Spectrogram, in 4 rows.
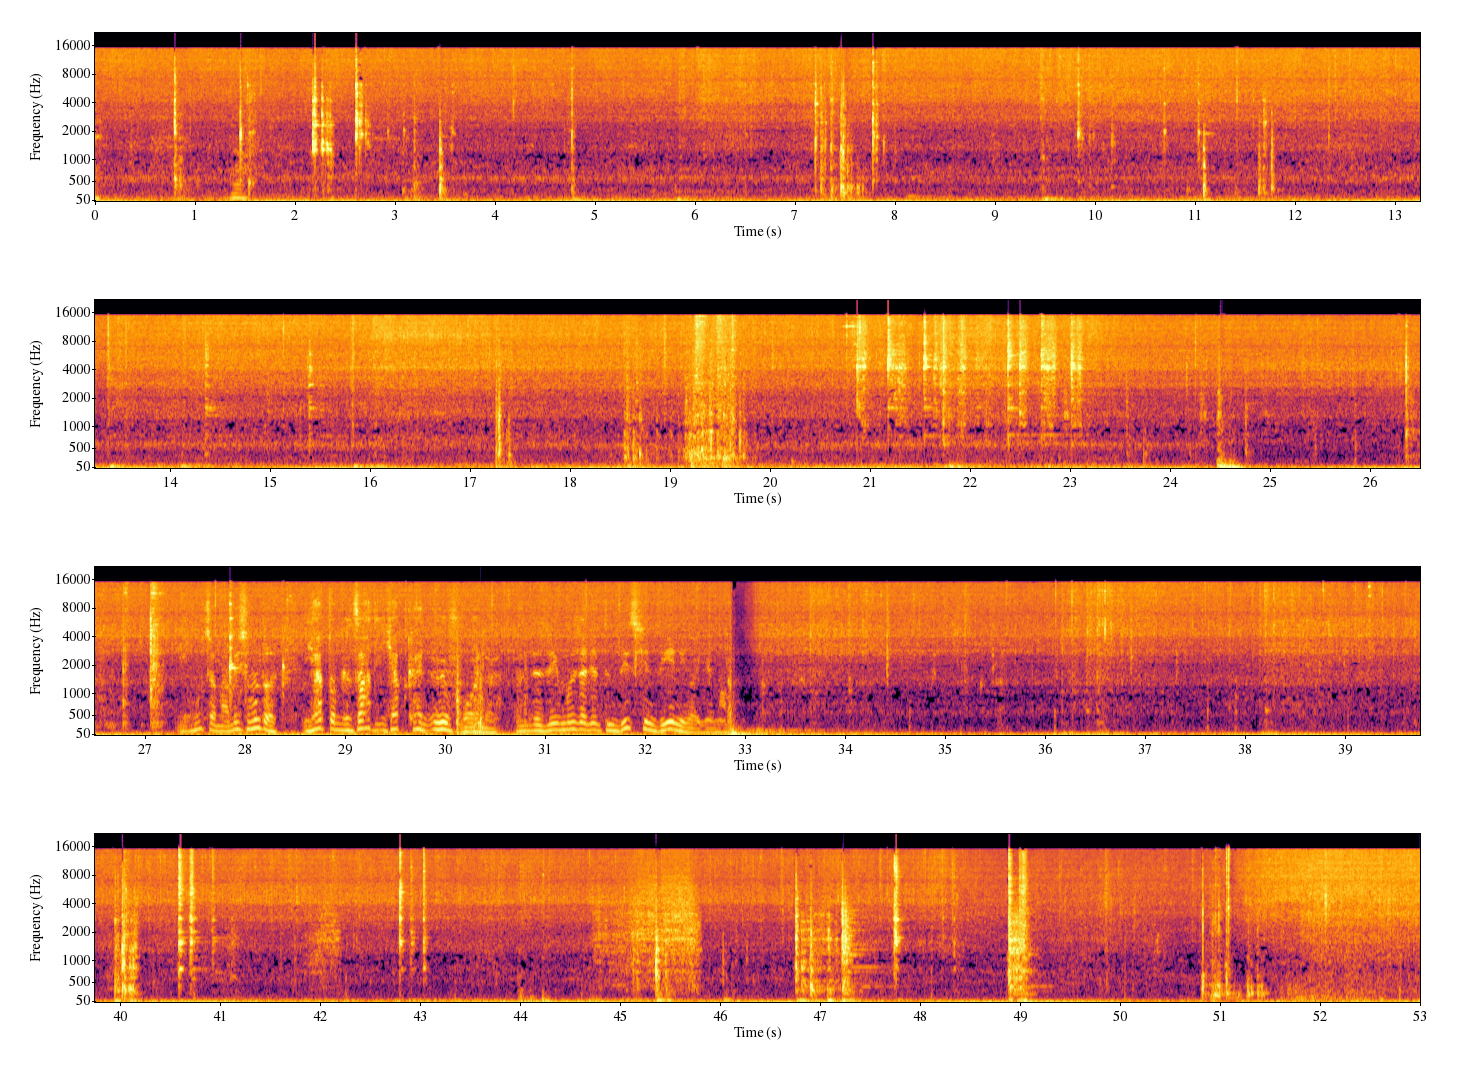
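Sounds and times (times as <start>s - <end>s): potatoes sizzling in a pot: 0.0s - 53.0s
utensil scraping and clinking on pot: 20.8s - 23.3s
low thump: 32.8s - 33.4s.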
